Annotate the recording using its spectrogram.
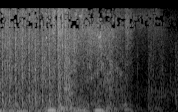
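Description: Gunshots fire in rapid bursts with loud booms.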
